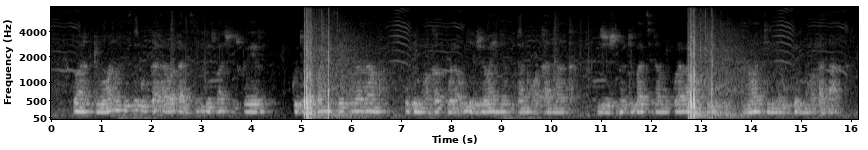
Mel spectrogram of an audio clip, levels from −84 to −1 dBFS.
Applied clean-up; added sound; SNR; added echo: none; Crowd / Fireworks; 1 dB; reverberation time 0.7 s.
